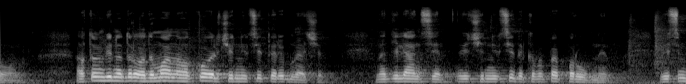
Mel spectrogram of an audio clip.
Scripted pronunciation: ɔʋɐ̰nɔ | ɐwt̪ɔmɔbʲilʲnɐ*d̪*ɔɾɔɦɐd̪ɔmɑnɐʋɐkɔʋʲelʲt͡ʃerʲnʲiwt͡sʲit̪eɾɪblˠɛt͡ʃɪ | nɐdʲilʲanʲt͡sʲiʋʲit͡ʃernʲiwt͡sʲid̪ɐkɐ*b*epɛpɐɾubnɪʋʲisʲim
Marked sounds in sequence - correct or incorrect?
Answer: correct, incorrect

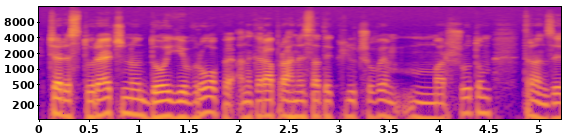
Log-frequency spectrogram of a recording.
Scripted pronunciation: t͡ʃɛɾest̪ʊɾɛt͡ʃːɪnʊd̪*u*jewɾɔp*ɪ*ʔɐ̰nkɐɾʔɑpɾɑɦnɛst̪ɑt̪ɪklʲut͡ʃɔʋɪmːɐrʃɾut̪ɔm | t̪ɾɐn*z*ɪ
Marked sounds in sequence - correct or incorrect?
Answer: incorrect, correct, correct

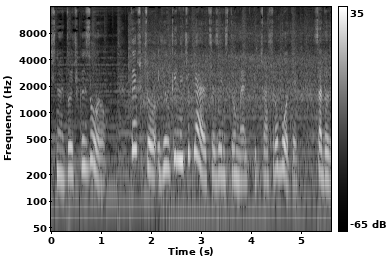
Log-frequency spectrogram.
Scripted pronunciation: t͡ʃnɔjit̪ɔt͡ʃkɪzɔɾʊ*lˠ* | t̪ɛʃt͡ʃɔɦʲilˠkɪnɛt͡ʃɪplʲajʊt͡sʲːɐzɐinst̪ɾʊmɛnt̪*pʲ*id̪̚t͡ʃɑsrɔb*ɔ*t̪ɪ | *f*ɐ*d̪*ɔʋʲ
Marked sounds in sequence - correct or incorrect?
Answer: incorrect, correct, correct, incorrect, correct

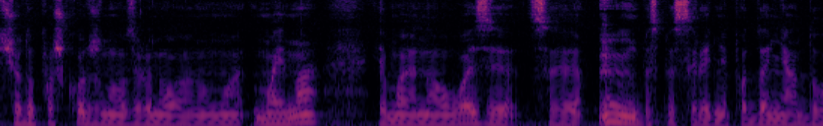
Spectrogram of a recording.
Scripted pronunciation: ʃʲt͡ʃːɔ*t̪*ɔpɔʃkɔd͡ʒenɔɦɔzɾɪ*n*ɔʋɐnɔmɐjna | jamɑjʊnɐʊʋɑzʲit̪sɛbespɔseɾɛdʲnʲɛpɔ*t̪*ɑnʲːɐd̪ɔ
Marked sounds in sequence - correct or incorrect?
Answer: incorrect, correct, incorrect

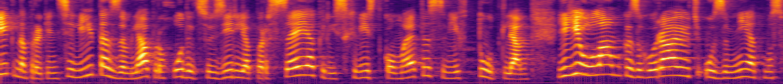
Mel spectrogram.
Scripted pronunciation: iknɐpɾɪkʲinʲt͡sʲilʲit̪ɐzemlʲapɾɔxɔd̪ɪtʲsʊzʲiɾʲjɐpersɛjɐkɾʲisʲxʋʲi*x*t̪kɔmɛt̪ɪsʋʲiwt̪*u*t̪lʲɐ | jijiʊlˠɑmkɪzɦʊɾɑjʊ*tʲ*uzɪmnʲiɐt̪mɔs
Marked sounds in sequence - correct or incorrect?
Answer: incorrect, correct, correct

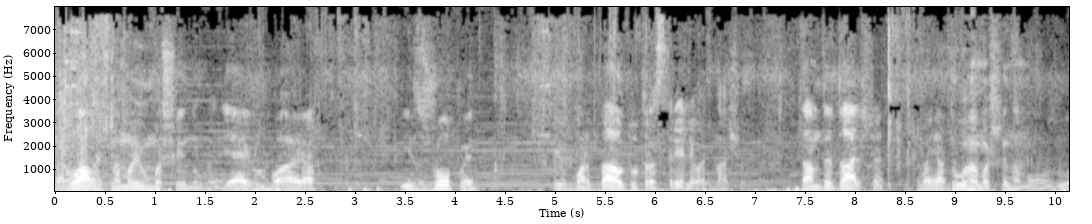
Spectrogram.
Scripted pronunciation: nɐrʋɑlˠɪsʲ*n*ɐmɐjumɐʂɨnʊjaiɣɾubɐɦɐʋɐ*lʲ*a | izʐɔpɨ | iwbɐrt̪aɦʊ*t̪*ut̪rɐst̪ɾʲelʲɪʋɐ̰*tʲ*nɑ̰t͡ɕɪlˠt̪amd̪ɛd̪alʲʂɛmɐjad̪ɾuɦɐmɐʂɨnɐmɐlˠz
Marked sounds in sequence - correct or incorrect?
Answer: correct, incorrect, correct, correct

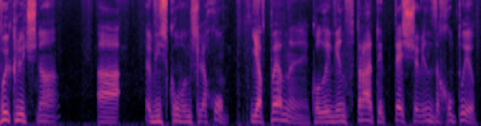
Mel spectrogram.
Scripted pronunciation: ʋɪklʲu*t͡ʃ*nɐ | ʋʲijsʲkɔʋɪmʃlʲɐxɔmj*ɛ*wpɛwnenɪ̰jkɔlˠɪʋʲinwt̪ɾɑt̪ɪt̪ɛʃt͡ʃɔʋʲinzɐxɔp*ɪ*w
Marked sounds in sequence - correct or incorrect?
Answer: correct, incorrect, correct

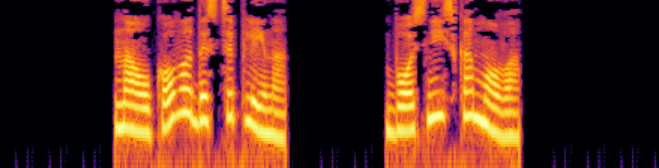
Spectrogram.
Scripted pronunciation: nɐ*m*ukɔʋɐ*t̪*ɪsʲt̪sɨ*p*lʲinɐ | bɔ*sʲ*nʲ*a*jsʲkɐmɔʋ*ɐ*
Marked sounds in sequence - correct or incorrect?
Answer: incorrect, incorrect, correct, correct, incorrect, correct

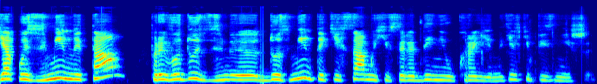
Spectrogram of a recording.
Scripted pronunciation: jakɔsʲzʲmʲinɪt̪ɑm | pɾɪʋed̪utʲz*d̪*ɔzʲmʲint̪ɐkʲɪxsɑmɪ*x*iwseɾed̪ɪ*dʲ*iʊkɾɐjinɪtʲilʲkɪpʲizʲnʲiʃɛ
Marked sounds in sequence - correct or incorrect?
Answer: correct, correct, incorrect

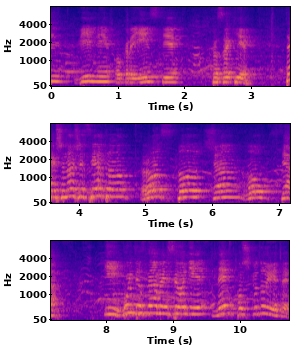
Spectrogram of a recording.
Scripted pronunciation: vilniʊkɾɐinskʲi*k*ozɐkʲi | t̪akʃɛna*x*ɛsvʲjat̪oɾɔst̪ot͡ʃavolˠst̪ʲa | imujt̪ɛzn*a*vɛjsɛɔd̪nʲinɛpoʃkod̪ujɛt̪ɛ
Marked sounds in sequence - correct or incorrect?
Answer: correct, incorrect, correct

